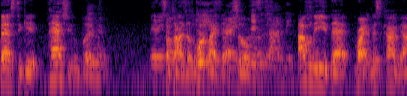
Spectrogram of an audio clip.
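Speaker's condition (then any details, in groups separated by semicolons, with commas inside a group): No condition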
